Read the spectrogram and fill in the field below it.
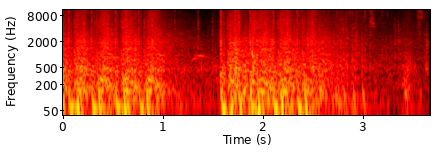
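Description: Rapid gunfire rattles and echoes in a large hall.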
